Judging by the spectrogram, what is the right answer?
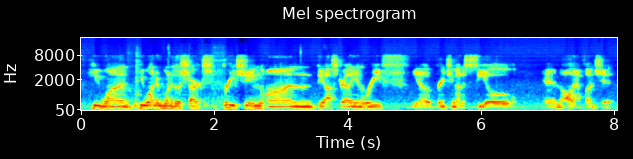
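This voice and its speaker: Laid-back male tattoo artist, low voice, rambling and profane, slight background hiss. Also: fairly bright tone, rough recording. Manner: laid-back, swears freely, rambling with many ums. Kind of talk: casual storytelling interview.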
